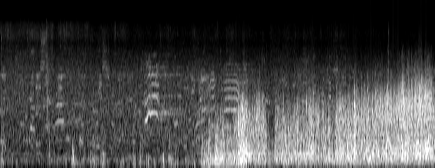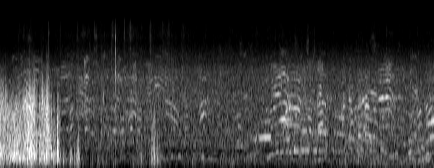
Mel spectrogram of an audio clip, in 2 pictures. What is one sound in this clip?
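Young girls shout and call to each other across an open field.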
